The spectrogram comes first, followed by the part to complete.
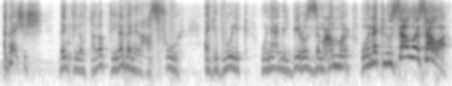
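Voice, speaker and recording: A man's voice: on the high side, very animated, fast talker, sharp tone, slight background noise, heavily acted. An actor playing a pushy, flirtatious male neighbor with an Egyptian accent, teasing in folksy street talk in a TV comedy. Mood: cheeky. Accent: Egyptian Arabic. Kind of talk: TV comedy series acting.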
